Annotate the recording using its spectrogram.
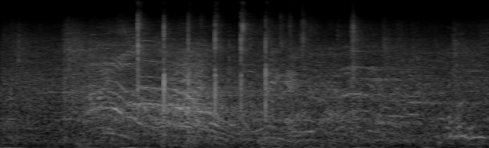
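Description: Hockey sticks clack against a puck with sharp knocks.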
